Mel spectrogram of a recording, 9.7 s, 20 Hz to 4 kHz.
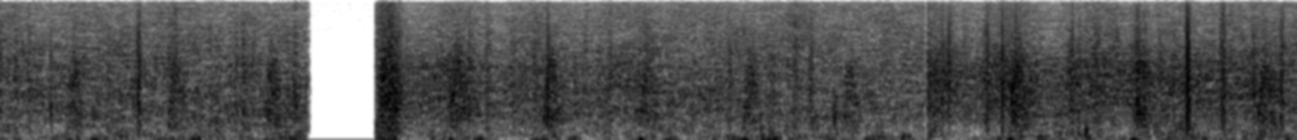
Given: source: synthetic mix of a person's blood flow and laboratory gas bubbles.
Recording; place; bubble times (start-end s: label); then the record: Doppler ultrasound of blood flow; subclavian vein
0.35-0.42 s: bubbles
From the record:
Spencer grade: 1 (occasional bubble signal discernible with the cardiac motion signal, with majority of cardiac periods free of bubbles); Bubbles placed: anywhere in the cardiac cycle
